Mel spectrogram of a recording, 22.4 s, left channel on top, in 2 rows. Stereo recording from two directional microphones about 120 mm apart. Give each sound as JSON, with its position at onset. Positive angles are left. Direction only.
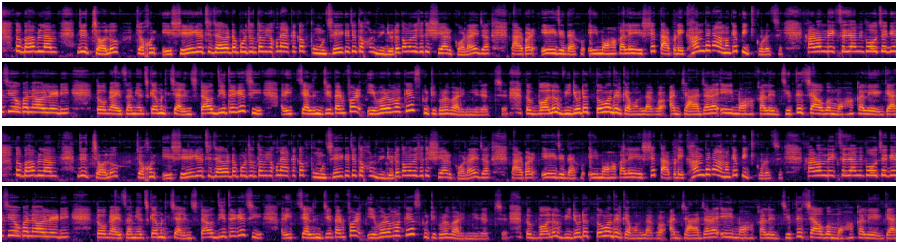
{"t": 0.2, "sound": "a woman's voice", "side_deg": 20}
